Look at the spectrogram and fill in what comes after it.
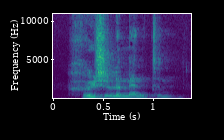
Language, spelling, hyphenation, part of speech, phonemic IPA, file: Dutch, gruzelementen, gru‧ze‧le‧men‧ten, noun, /ˈɣryzələˈmɛntə(n)/, Nl-gruzelementen.ogg
- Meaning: smithereens (fragments or splintered pieces; numerous tiny disconnected items)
